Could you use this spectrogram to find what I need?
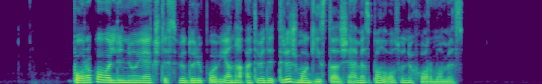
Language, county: Lithuanian, Panevėžys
